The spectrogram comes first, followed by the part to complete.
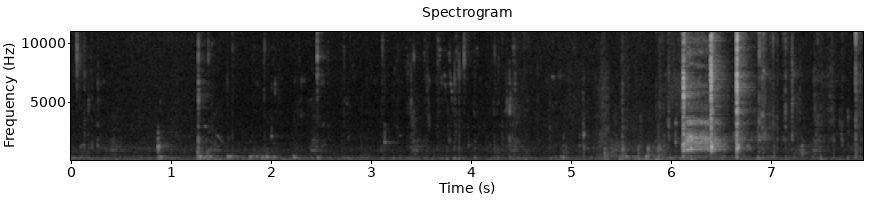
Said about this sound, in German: Die Schmatzgeräusche sind immer ganz besonders ähm, beliebt, habe ich mal sagen lassen.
